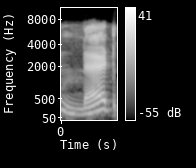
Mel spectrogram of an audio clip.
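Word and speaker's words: gnat: एन ए tea stall ग्रेट नहीं पड़ेगी क्या करेंगे नेट पढेंगे क्यों क्योंकि यहां पर जो है ध्यान से पहले जी आया है तो जी का उच्चारण नहीं होगा यहां पर जी के हाथ साइलेंट लेटर है तो नेट नेट मींस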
